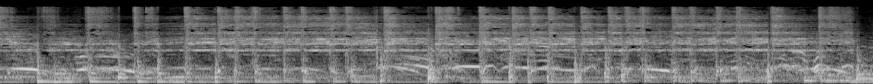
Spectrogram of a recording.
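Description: Dhol, a two-headed barrel drum, beaten fast and continuously with small hand cymbals clashing in time, for a festival dance. Voices call out over the drumming.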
